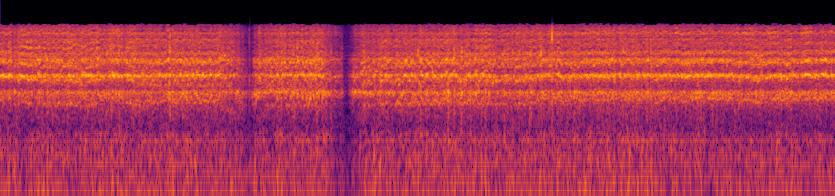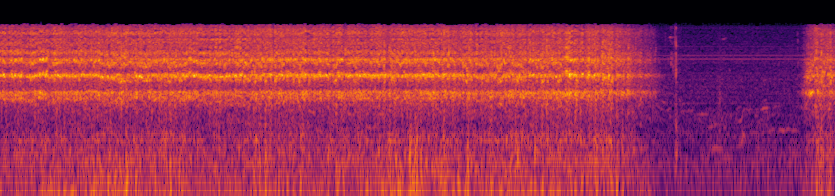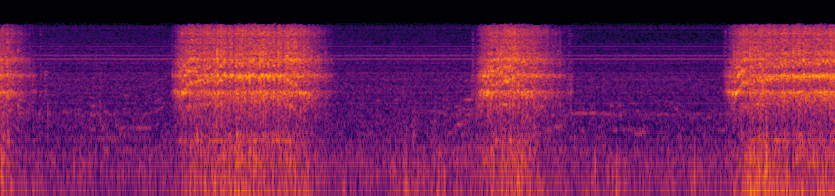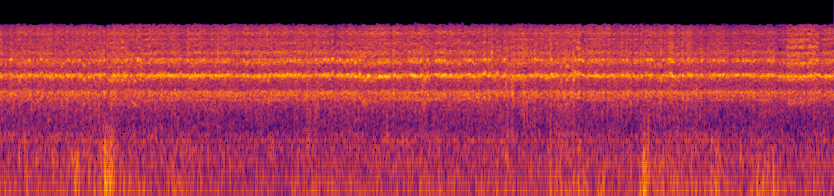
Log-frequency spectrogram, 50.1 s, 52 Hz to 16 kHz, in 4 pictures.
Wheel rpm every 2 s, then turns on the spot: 220, 190, 130, 170, 230, 230, 240, 230, 230, 230, 210, 30, 20, 10, 160, 10, 40, 0, 150, 230, 230, 230, 230, 230, 230.
none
